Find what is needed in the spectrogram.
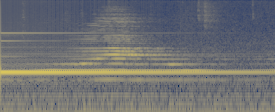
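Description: A single mallet-struck metal percussion note ringing on and slowly fading, with a slight wobble in its tone. Fainter sustained higher notes from the ensemble swell in quietly around the middle.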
